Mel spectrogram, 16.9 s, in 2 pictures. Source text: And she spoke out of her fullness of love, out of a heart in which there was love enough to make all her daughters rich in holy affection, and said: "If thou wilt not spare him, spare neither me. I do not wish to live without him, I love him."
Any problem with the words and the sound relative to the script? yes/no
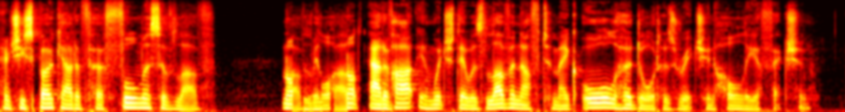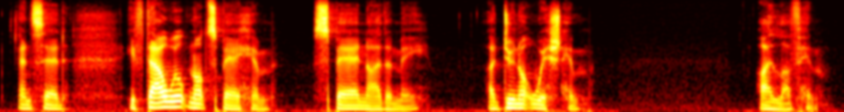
yes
